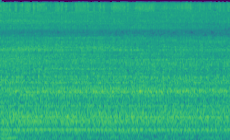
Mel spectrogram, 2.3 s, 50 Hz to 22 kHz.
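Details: 2011-2017 Honda Odyssey 3.5 V6 after power steering pump rebuild with new bearing and seals, bleeding air from the system: even steady idle with soft hiss, no whine or bearing growl; normal idle.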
